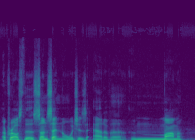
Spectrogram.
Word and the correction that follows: Miami: Is that how you say it? Mama. Oh, Miami. – Miami. – That's how Cuomo says Miami.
